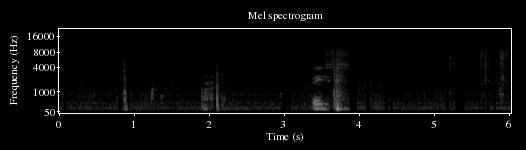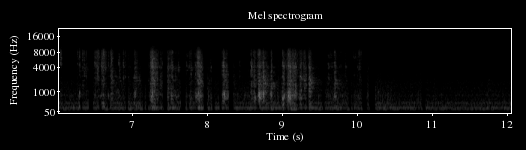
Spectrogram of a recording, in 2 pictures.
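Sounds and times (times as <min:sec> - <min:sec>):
wrappers crinkling: 0:05.6 - 0:10.2.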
